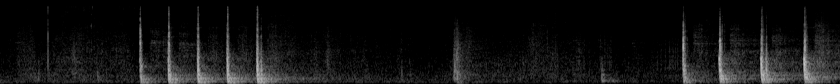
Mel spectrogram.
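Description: Hammer blows on the wooden roof deck: a quick run of five strikes about a third of a second apart, a single strike a couple of seconds later, then another run of five near the end.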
